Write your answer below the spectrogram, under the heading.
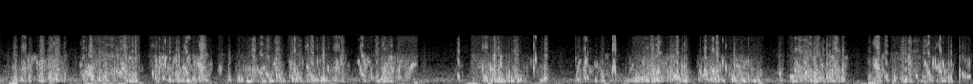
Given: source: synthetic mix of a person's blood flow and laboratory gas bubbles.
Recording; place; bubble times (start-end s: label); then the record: Doppler ultrasound of blood flow; subclavian vein
0.11-0.70 s: bubbles
0.79-1.44 s: bubbles
1.49-2.13 s: bubbles
2.17-2.25 s: bubbles
2.27-3.50 s: bubbles
3.54-4.19 s: bubbles
4.55-4.64 s: bubbles
4.70-5.50 s: bubbles
5.75-6.20 s: bubbles
6.24-7.64 s: bubbles
7.76-8.49 s: bubbles
8.67-9.56 s: bubbles
9.60-9.72 s: bubbles
From the record:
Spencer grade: 4 (maximum detectable bubble signal sounding continuously throughout systole and diastole of every cardiac period, and overriding the amplitude of the normal cardiac signals); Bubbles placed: anywhere in the cardiac cycle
